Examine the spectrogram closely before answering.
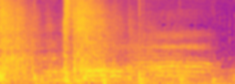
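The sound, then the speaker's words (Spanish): Goats bleat among dry scrub beside a well during a drought, a few wavering, nasal cries over a rough, noisy background. “¡Malditas cabras! ¡Se están comiendo las pocas hojas que quedan!”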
